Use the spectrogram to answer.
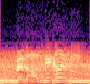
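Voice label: German aircraft damaged mood high, speech; War Thunder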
